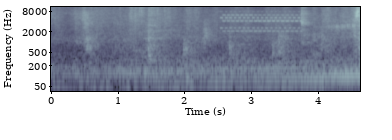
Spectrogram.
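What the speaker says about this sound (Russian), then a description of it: "Ой, извините, звонят." A telephone rings faintly with short repeated electronic tones over quiet room noise.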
